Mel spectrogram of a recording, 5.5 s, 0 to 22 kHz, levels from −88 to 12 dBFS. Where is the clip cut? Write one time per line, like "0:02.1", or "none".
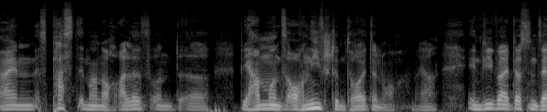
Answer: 0:02.3
0:03.2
